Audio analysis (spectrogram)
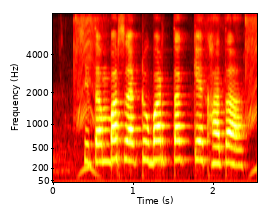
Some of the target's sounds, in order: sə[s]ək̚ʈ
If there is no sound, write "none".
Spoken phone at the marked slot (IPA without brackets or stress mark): none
